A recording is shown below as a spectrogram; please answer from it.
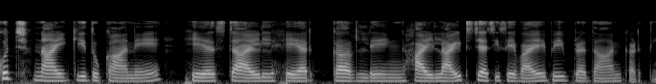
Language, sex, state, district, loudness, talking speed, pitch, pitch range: Hindi, female, Uttar Pradesh, Jyotiba Phule Nagar, -26 LUFS, 135 wpm, 165 Hz, 155-175 Hz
